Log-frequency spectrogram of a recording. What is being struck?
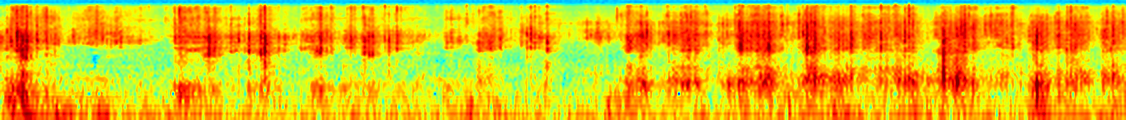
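Mesh scrub sponge.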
